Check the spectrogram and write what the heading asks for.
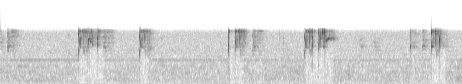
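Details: Pet lovebirds, one grey bird with clipped wings longing to fly; shrill chattering chirps in short groups of two to four notes, spaced one to two seconds apart.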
